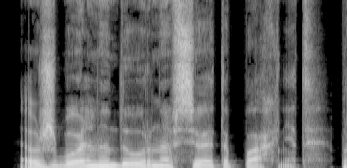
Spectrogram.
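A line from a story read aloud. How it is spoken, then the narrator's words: Mutter. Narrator (Russian): пробормотал Бадди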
